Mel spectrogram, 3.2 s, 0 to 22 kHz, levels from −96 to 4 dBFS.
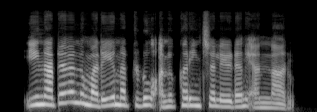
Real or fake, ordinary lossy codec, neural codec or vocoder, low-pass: fake; none; codec, 32 kHz, 1.9 kbps, SNAC; 14.4 kHz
